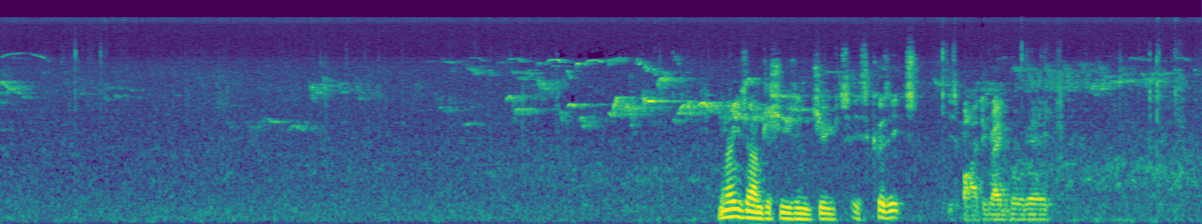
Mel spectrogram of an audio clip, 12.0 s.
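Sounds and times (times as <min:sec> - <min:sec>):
faint woodland ambience: 0:00.0 - 0:12.0
high bird chirps: 0:04.3 - 0:12.0.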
